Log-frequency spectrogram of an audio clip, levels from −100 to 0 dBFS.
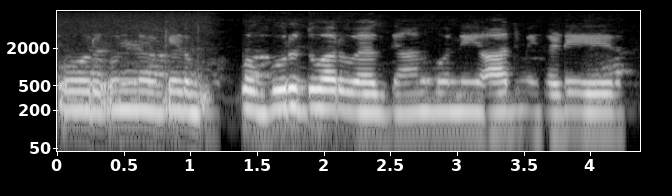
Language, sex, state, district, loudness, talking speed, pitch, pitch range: Rajasthani, female, Rajasthan, Churu, -19 LUFS, 150 wpm, 195 Hz, 185-205 Hz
